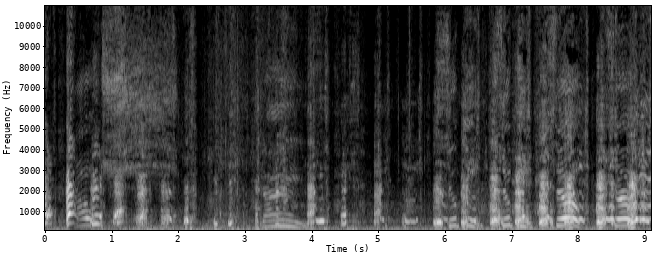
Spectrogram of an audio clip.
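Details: An American Bully puppy makes odd, rising and falling whining yelps in quick bursts, a sound its owner says they've never heard it make before, with a person talking over it.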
